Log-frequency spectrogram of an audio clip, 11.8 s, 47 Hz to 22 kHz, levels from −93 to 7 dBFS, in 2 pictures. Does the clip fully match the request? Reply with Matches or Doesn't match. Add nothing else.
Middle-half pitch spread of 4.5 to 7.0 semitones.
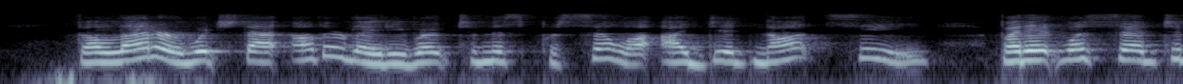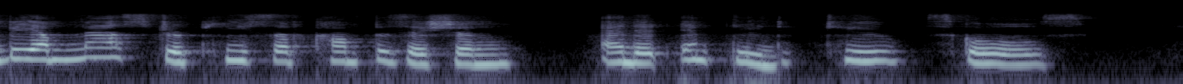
Doesn't match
